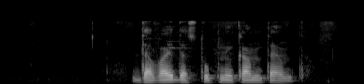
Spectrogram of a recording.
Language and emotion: Russian, neutral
